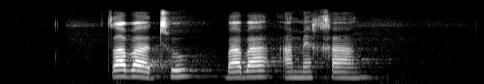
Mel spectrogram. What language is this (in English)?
Tswana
